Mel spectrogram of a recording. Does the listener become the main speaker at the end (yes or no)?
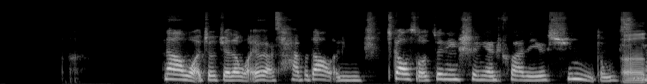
yes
